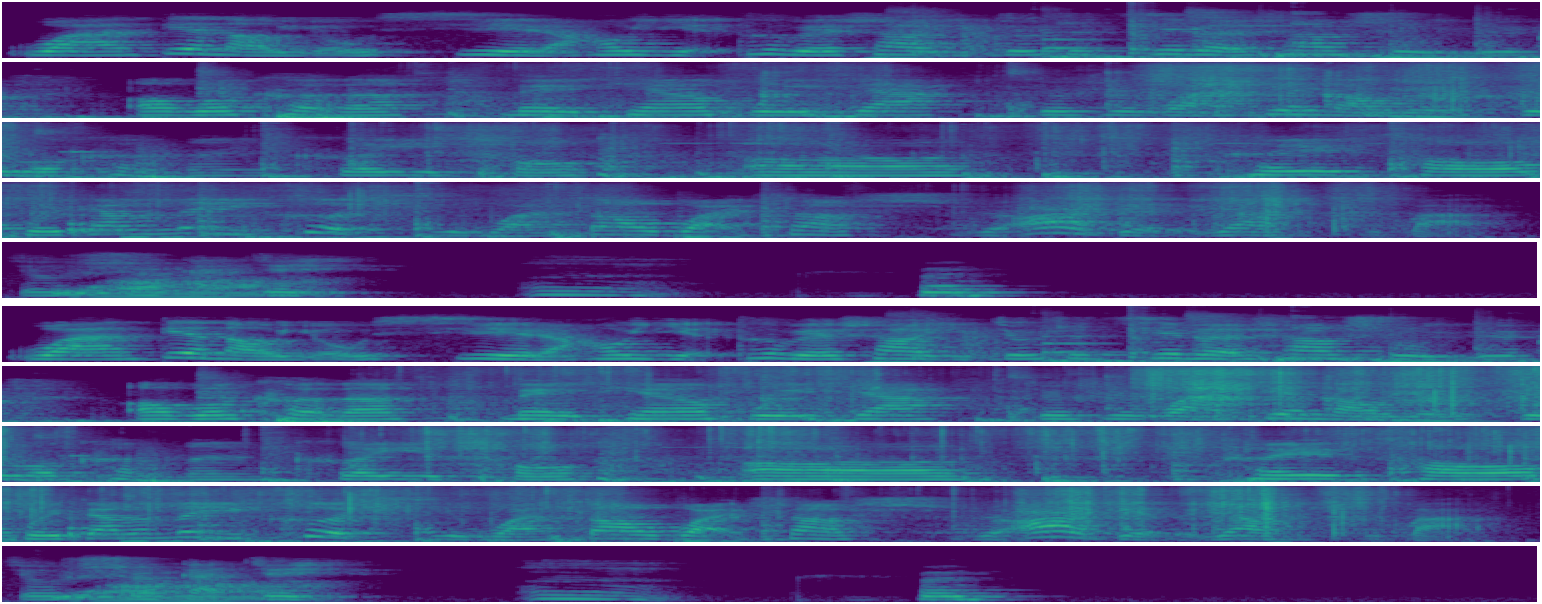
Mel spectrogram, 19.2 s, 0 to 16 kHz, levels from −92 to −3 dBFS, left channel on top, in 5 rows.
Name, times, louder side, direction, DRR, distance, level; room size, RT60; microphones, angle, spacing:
voice 1, 0.0-16.2 16.7-17.1, right 3 dB, 55° right, 5 dB, 1.6 m, -45 dB
sound 1, 2.2-13.5, left 1 dB, 5° right, 5.1 m, -52 dB
sound 2, 4.7-7.9 8.3-13.1 13.5-15.2, right 8 dB, 80° right, 2.3 m, -46 dB
voice 2, 15.5-16.2 17.7-17.8, equal, 25° right, 3 dB, 3.8 m, -46 dB
14.0 x 7.1 x 5.5 m, 0.31 s
head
